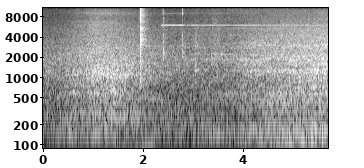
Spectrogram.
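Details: 2014 Yamaha MT-09 at 28,000 km idles normally with a steady low rumble and no top-end rattle. The cam chain tensioner, noisy since about 6,000 km, is now held by a lightly set M6x25 bolt and nut.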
